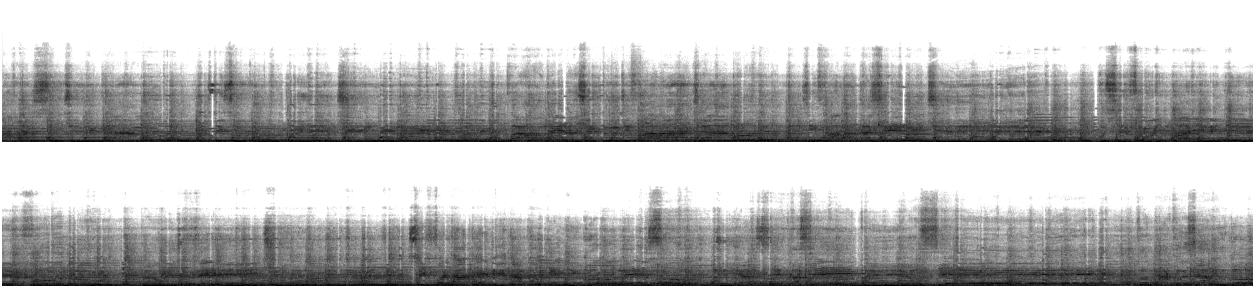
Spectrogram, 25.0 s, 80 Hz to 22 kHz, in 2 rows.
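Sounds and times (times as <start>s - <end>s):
band playing drums and instruments: 0.0s - 25.0s
person singing: 0.0s - 25.0s.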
